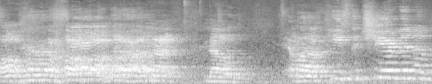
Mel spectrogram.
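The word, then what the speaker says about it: Xay: Oh, Zay? no. He's the chairman of the Providence Water Authority, and I believe it's Zay, X-A-Y.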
